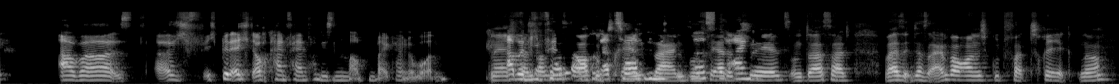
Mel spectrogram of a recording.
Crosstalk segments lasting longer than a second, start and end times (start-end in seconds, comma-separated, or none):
5.0-7.6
